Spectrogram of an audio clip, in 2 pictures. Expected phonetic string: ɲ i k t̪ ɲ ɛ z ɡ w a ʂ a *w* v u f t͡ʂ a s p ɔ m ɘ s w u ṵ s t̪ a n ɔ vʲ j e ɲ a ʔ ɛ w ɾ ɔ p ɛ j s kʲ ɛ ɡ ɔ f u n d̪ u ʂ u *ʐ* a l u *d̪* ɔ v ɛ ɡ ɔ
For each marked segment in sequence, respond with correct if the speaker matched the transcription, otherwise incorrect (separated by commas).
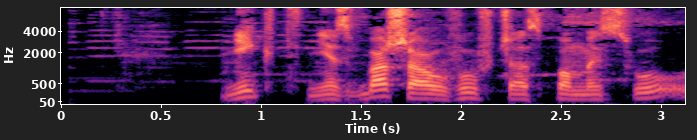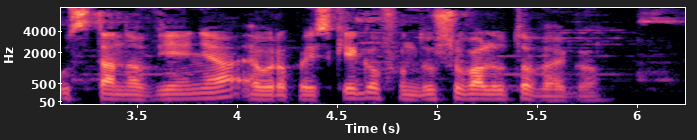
correct, incorrect, incorrect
